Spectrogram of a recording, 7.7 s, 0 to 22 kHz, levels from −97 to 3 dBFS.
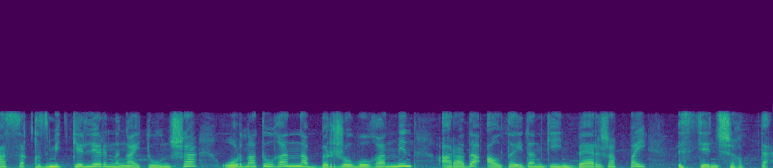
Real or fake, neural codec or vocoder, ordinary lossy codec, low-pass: real; none; none; 7.2 kHz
